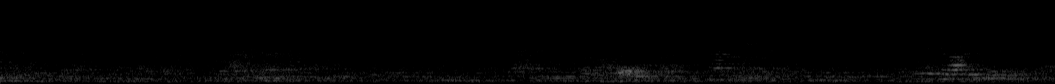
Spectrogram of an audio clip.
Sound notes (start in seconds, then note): 0.0 people chattering distantly continues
